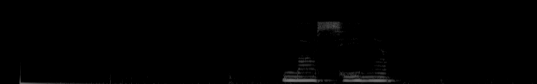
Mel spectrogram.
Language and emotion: Russian, sad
